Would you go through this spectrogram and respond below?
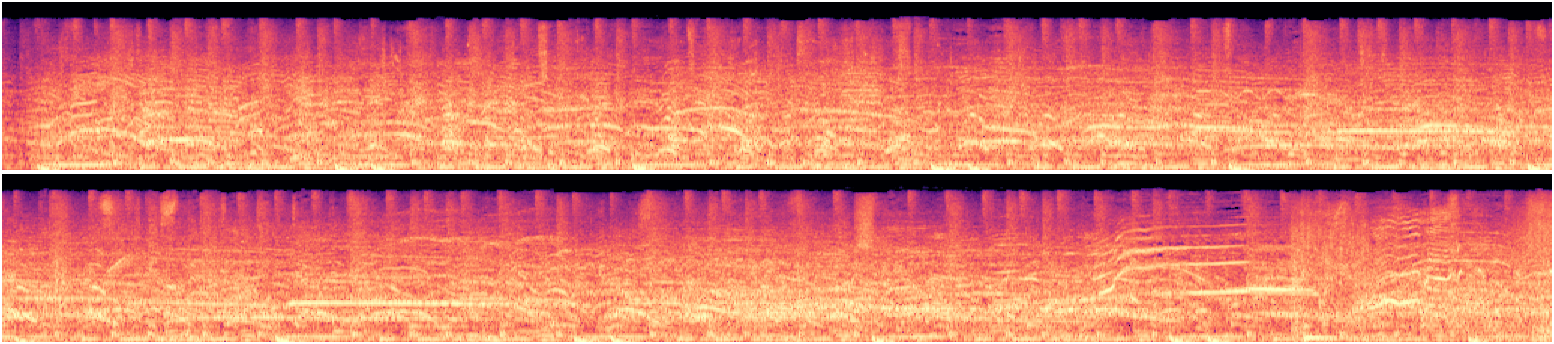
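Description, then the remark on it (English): A dense crowd cheers and whoops continuously as a pregnant woman breakdances, spinning face down on her bump, with excited shouts and screams rising over a steady roar, plus a low rhythmic beat pulsing underneath throughout. “She spins face down on her bump while the crowd cheer.”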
